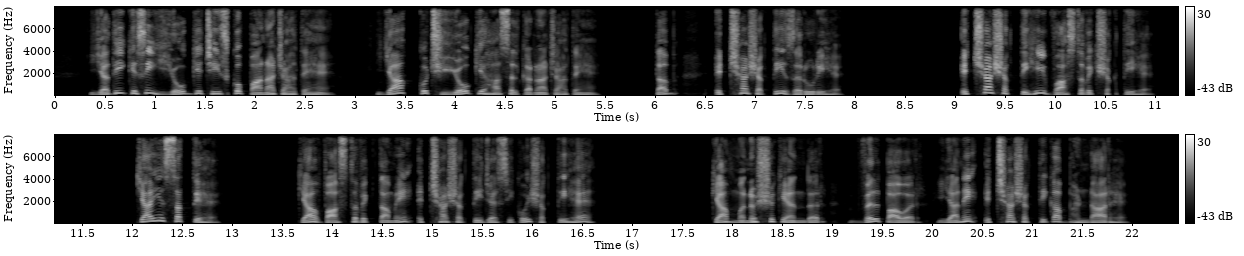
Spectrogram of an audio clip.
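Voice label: Hindi narration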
